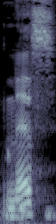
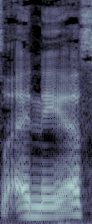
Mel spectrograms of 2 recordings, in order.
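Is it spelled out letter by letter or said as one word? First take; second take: one word; letter by letter. First: It is spoken as a single word. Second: Each letter is spoken separately. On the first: The speaker calls it wrong. "oder eben als ein Wort" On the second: The speaker calls it right. "sprichst du diese Anfangsbuchstaben einzeln aus"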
